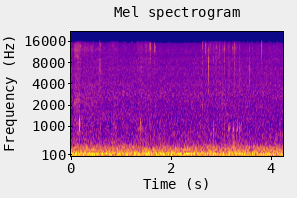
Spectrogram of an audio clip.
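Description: Steady low hum of room tone with a few faint, scattered small clicks and rustles: cord being handled and pulled through a hole in a cardboard craft piece.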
